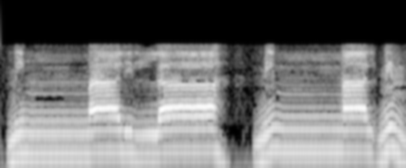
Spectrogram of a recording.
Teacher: لاحظوا أننا ننتقل من الميم الأولى إلى الميم الثانية مشددة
